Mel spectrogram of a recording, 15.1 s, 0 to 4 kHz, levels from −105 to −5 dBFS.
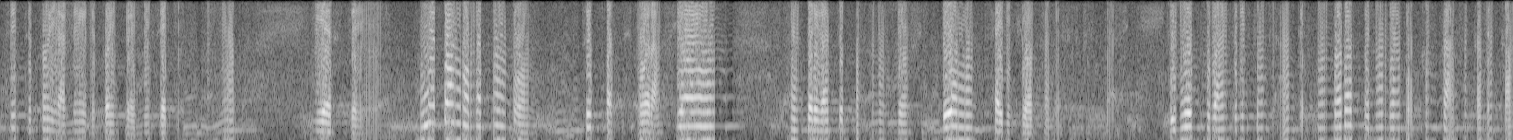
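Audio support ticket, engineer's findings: Speech harsh and gritty for the full clip, throughout. Level scrambled: some peaks over-loud, others squashed; pauses filled with hiss instead of silence. Bandwidth capped at 4 kHz, which fits 8,000 Hz G.711 telephone coding. Cause: mu-law and A-law mixed up. Audio encoded as A-law, decoded as mu-law. Mismatched logarithmic curves mis-scale every 8-bit code and lift the quietest codes well above zero. Fix: align decoder law with encoder (A-law).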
